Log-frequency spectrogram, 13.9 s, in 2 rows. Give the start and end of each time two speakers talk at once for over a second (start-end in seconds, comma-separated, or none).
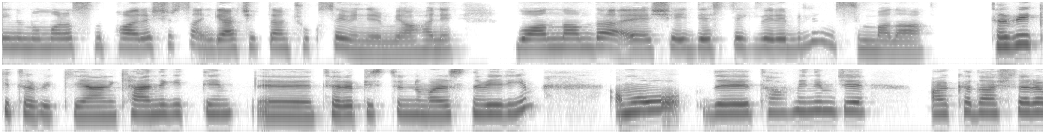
none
